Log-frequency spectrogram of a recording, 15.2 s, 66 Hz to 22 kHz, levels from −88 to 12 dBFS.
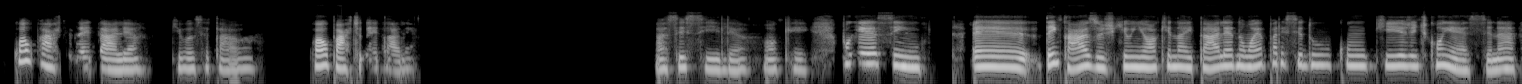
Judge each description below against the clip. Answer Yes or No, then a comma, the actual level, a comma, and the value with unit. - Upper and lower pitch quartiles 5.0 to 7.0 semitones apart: No, average, 3.7 semitones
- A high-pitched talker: Yes, high, 215 Hz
